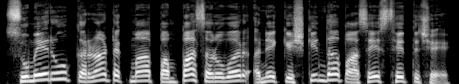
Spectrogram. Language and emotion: Gujarati, neutral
